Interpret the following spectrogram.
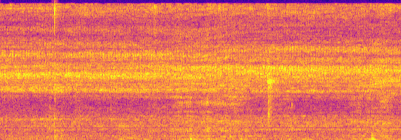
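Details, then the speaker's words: NASA echo mic preamplifier kit, volume turned up: steady even hiss with no hum or crackle constantly under everything; the hum was gone after fixing the grounding, but the kit's inherent hiss remains. "kekurangannya yaitu desis ini masih terdengar desis teman-teman ya"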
